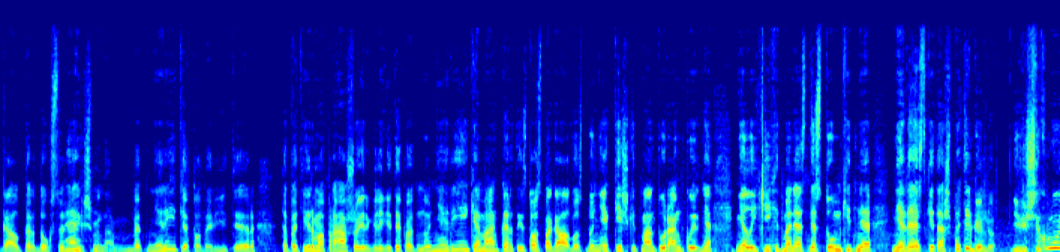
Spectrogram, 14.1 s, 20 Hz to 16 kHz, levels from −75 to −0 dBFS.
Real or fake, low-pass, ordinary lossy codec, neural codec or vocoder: fake; 14.4 kHz; AAC, 64 kbps; vocoder, 44.1 kHz, 128 mel bands, Pupu-Vocoder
